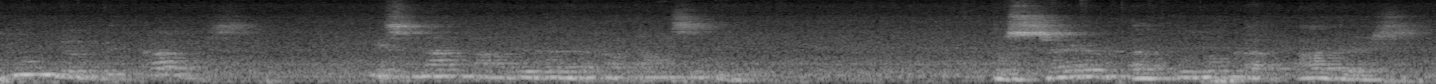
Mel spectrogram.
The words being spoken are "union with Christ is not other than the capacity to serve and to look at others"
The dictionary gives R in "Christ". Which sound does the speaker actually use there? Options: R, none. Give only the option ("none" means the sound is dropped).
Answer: none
